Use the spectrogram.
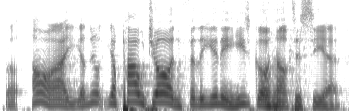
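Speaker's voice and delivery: a loud, high, hammed-up Glaswegian pal bragging; mock Glaswegian local. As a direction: play the cheery know-it-all local, loud and high. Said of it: "It's like".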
